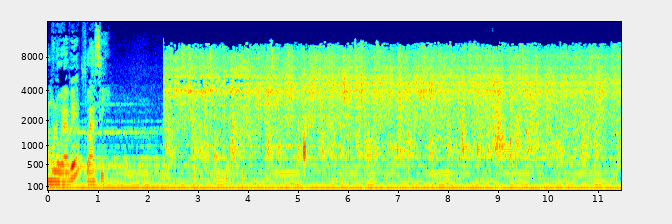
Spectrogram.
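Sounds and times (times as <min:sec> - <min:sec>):
speech: 0:00.0 - 0:01.3
rain pattering outdoors: 0:02.3 - 0:11.4.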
